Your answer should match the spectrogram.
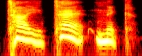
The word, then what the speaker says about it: Titanic: de algunas películas famosas Titanic en inglés se dice neck Titanic Titanic recuerden pronunciar bien las tes que sean Sonoras para que suene correcto Titanic Avatar se dice avar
